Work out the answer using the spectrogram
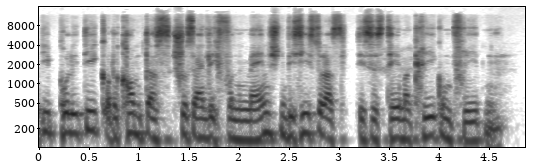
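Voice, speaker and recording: A man talks at a fairly quick pace with a fairly high pitch. His voice is somewhat breathy, with ordinary pitch variation. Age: 40s. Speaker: interviewer, website operator. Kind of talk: interview.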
